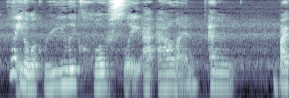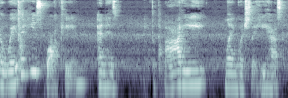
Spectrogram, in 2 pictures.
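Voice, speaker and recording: A woman teacher reading a storybook aloud to children in an expressive way. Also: medium pitch. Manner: expressive, addresses young listeners with questions. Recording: echoey room with faint background noise.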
